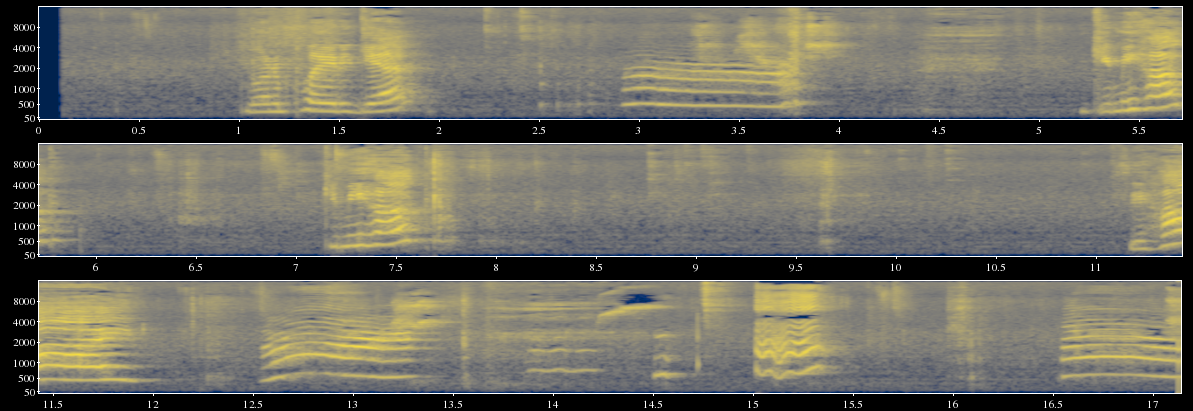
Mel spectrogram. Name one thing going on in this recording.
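A parrot chirps and squawks in short, rising bursts close by.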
